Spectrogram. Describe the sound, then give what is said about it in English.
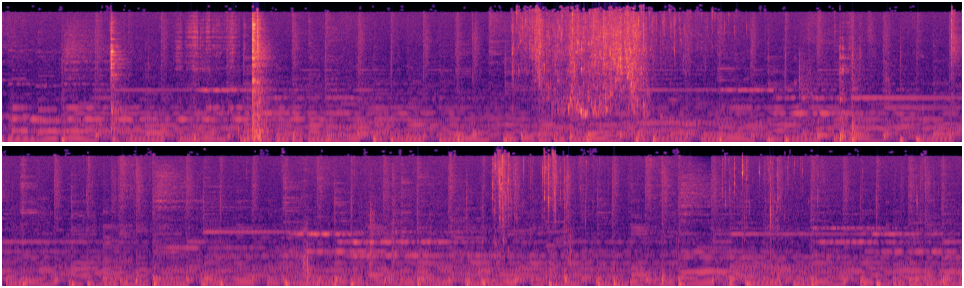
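Browned pheasant and other ingredients go into a crock pot, heard as faint, scattered clinks of utensils, soft wet squishes and light trickles of liquid over a steady low background hum. “Now that we have our pheasant browned, we're just gonna put everything in the crock pot, except for our lime juice and cilantro.”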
